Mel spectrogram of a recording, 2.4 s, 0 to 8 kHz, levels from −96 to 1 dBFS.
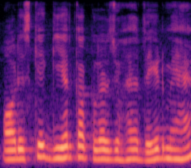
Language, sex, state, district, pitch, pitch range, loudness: Hindi, male, Uttar Pradesh, Muzaffarnagar, 170 Hz, 165-190 Hz, -22 LUFS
